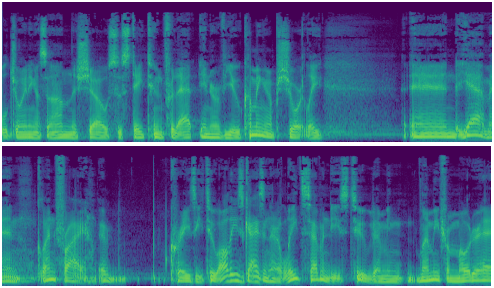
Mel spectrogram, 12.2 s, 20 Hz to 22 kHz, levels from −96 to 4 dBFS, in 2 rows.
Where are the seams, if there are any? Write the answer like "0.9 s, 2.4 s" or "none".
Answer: 5.7 s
